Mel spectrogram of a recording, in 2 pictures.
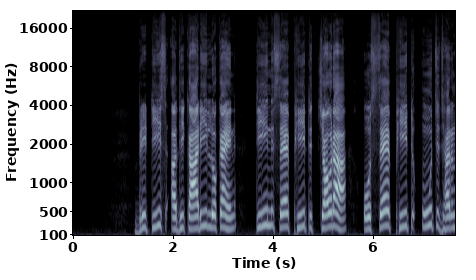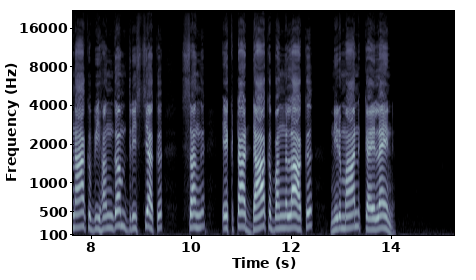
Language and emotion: Maithili, neutral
